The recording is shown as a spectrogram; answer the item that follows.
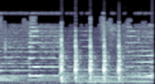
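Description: Knocking on a door, about five quick raps in the second half, over background music with sustained tones.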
